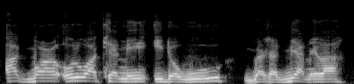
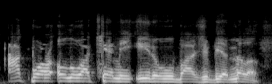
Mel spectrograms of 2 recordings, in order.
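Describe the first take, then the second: First: The name is said with a Nigerian accent. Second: The name is said with an American accent. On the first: "With the Nigerian tongue" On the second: "with the American pronunciation"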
